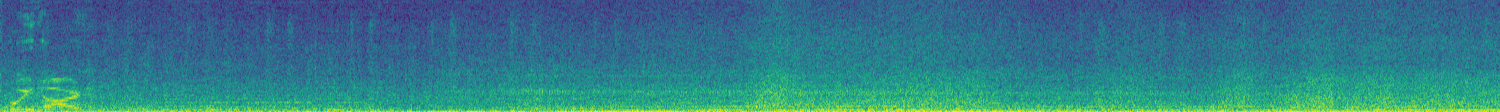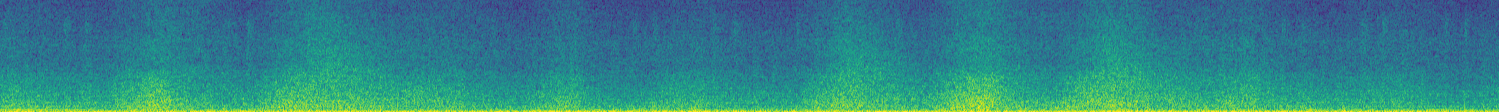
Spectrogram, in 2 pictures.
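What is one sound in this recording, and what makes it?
Water sprays and splashes against a speeding jet ski.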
